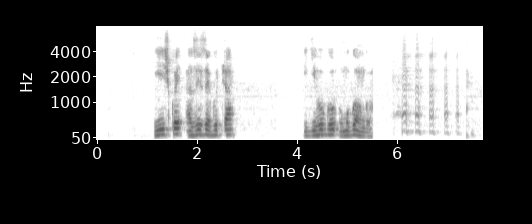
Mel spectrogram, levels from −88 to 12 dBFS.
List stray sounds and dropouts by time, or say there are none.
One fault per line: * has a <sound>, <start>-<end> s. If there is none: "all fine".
* has a laugh, 5.9-7.3 s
